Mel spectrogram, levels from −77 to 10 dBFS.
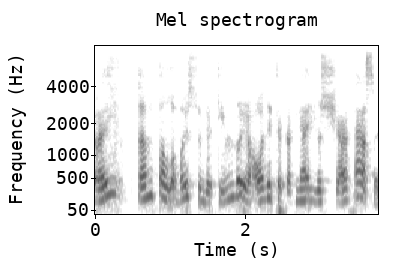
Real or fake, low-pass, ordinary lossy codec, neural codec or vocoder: fake; 7.2 kHz; MP3, 48 kbps; codec, 44.1 kHz, 2.6 kbps, DAC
